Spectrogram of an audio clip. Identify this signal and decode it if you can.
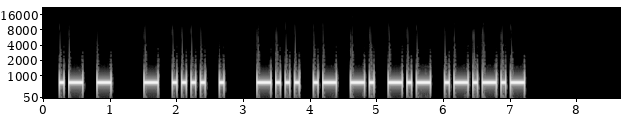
Morse code, heard as a keyed tone, about 17 wpm, 700 Hz. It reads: AT THE BANK.
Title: Sentences from Top 1000 Words - Review Part 6 - 17wpm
